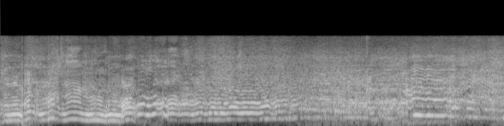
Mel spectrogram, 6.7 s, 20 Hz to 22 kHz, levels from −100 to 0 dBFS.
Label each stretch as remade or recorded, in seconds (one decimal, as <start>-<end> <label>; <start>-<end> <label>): 0.0-2.4 remade; 2.4-4.9 recorded; 4.9-6.7 remade

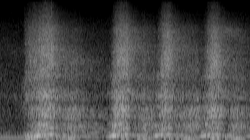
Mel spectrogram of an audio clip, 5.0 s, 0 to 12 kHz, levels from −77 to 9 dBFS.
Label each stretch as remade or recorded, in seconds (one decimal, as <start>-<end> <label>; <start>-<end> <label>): 0.0-5.0 recorded

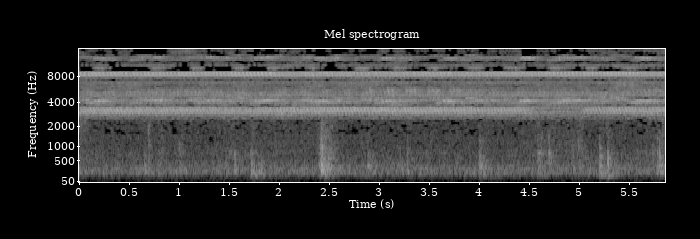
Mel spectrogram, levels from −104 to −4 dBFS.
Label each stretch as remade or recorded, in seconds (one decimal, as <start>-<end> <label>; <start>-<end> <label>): 0.0-5.9 recorded

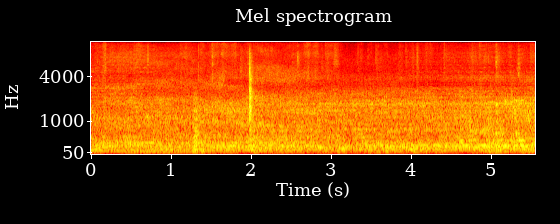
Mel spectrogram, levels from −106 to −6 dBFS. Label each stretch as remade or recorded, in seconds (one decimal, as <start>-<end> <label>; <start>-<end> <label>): 0.0-0.8 remade; 0.8-4.0 recorded; 4.0-5.6 remade

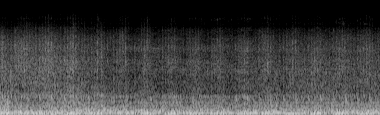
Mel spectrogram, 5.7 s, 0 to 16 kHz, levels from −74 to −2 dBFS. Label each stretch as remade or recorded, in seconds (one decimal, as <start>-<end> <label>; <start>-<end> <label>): 0.0-1.5 recorded; 1.5-3.8 remade; 3.8-5.7 recorded

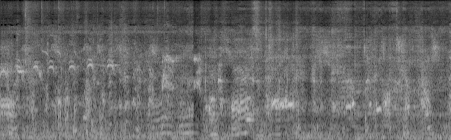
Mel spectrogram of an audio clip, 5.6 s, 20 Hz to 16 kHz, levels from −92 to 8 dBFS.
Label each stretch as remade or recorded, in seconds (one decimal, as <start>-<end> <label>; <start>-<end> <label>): 0.0-2.2 recorded; 2.2-5.6 remade

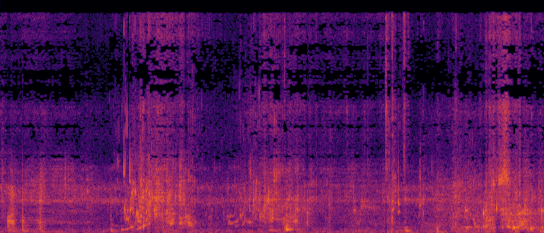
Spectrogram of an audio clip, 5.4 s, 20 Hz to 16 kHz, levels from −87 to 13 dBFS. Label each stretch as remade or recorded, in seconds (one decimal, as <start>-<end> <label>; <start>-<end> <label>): 0.0-0.8 remade; 0.8-1.5 recorded; 1.5-1.9 remade; 1.9-2.6 recorded; 2.6-3.9 remade; 3.9-4.8 recorded; 4.8-5.4 remade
